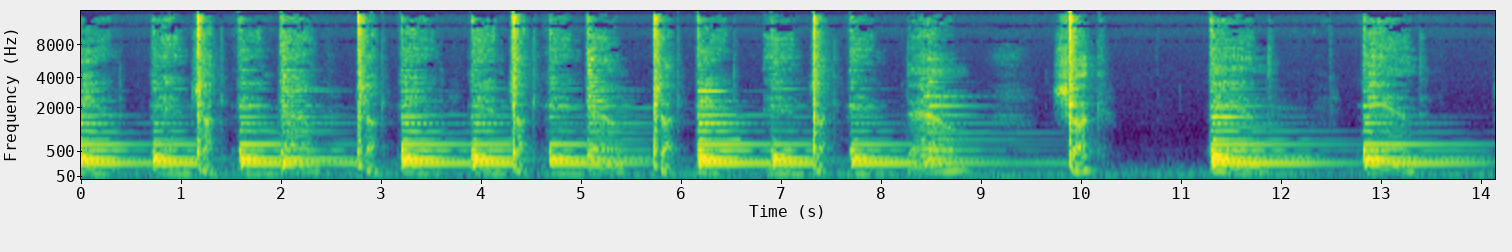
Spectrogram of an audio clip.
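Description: Ukulele played in the calypso (island) strum: ringing down and up chord strums alternating with sharp, dead 'chuck' hits where the strumming palm stops the strings on beats two and four. About ten seconds in the playing breaks off after a lone chuck, then resumes.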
